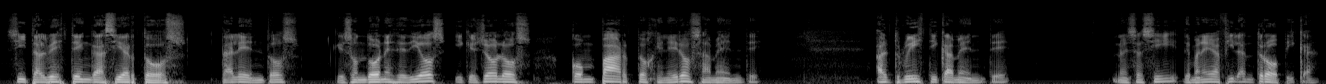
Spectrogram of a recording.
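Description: A man's voice: fairly low pitch, measured pace, no room sound, studio quality. A man teaching a lecture, often checking with his class.

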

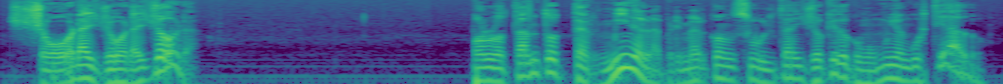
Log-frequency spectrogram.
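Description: A man, a child psychoanalyst, telling a clinical story in a lively way and acting out the voices. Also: mid-range voice, a little fast, breathy edge, no room sound. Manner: animated, acts out voices and sounds in anecdotes. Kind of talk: conversational storytelling.

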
